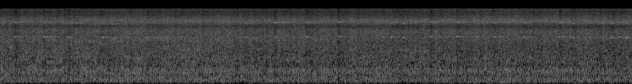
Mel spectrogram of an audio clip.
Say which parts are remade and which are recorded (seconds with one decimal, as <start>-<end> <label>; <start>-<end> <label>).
0.0-0.5 recorded; 0.5-1.5 remade; 1.5-6.3 recorded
